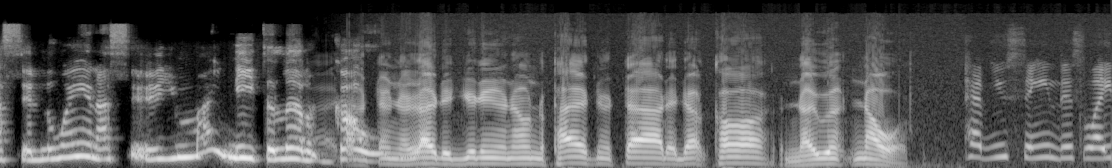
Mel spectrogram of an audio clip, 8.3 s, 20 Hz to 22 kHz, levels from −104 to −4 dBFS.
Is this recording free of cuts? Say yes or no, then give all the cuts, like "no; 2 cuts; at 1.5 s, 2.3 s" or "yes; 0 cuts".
no; 1 cut; at 2.8 s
